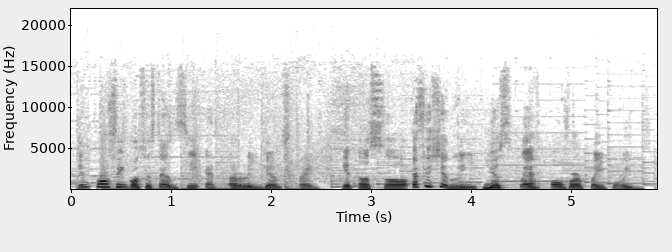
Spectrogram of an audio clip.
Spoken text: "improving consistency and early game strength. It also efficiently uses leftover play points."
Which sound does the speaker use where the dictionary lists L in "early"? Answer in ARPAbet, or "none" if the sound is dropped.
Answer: none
